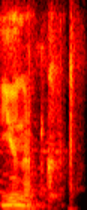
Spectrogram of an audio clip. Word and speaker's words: eunuch: Eunuch in the court of It's eunuch. It's pronounced eunuch.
